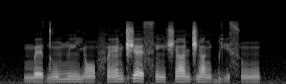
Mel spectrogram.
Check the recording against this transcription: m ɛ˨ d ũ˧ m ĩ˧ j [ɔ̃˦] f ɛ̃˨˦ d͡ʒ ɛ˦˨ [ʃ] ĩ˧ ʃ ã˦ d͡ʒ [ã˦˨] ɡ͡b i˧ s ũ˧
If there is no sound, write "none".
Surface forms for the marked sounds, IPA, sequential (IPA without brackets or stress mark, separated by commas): ɔ̃˨, s, ã˦˨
